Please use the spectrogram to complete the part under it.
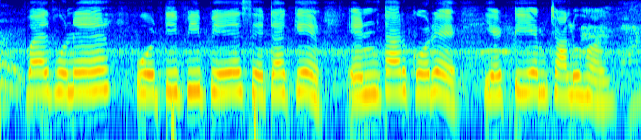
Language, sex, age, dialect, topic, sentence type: Bengali, female, 18-24, Western, banking, statement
